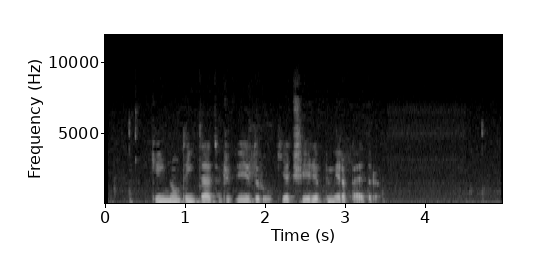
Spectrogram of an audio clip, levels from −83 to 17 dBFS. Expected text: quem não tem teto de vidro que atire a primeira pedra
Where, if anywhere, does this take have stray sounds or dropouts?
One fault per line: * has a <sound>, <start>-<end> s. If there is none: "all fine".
all fine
